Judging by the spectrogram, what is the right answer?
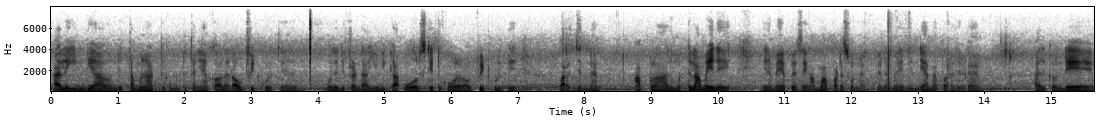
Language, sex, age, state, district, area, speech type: Tamil, male, 18-30, Tamil Nadu, Tiruvarur, urban, spontaneous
